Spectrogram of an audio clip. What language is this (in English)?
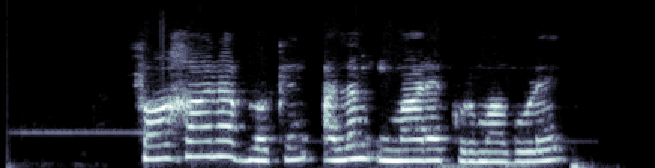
Divehi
